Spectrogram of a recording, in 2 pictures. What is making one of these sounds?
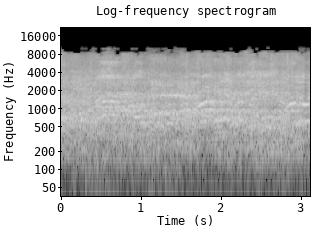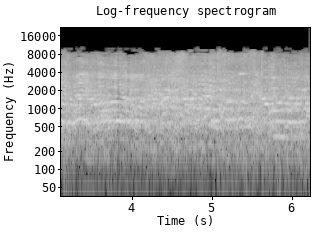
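A crowd of spectators chatters and calls out throughout a large echoing hall.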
